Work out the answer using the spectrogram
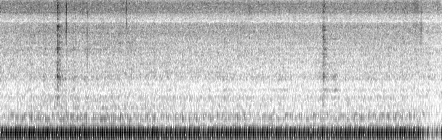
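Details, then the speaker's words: Nissan Xterra during a cold start: loud low puffing idle with rapid, slightly uneven chuffing at about three beats a second; air can be felt escaping near the muffler, an exhaust leak that a new pipe should fix. "so the noise is coming from these booger Wells right over here so I can definitely feel the air from there"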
